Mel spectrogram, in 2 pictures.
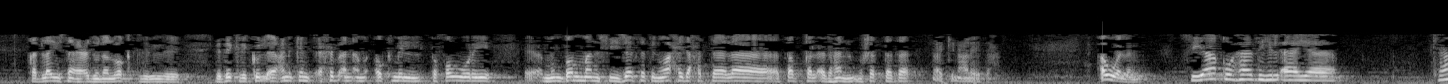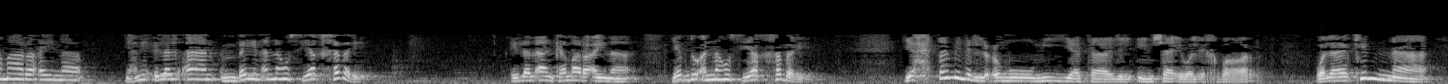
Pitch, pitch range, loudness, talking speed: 165 Hz, 145-210 Hz, -15 LUFS, 100 wpm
